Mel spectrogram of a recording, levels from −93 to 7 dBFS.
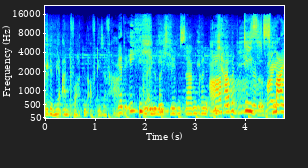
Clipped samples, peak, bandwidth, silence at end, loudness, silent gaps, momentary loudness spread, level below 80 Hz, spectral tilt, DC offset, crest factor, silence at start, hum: under 0.1%; -4 dBFS; 16.5 kHz; 0 s; -21 LUFS; none; 16 LU; -42 dBFS; -4 dB/octave; under 0.1%; 16 dB; 0 s; none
